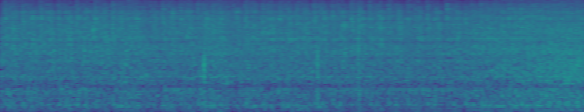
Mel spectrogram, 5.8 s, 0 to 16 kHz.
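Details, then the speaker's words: Jeep Liberty 3.7L auction vehicle starts but idles rough, misfiring heavily with a lumpy stumbling beat and one completely dead cylinder; earlier diagnosis found #4 and #6 exhaust valves not opening; misfire monitor not yet learned, cylinder unidentified. "Oh, she runs rough. Come on, little fella. So it does start and run. It is misfiring like crazy."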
